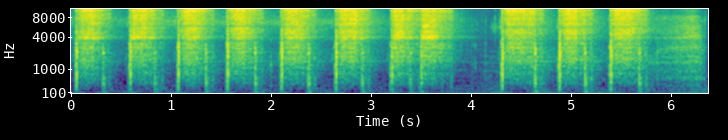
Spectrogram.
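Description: Compressed air blown in short blasts into an oil passage of a 09G automatic transmission, about two a second, each blast with a click as the clutch piston applies and releases. This is an air check showing that the clutch pack engages.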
